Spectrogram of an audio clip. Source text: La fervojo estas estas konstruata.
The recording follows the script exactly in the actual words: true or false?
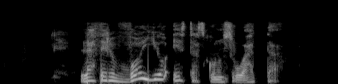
false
